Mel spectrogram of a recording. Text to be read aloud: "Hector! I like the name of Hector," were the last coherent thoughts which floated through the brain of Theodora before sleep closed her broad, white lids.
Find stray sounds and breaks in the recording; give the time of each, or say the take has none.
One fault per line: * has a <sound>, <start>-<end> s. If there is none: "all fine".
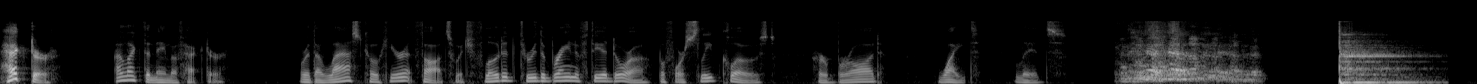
* has a laugh, 11.1-12.7 s
* has a thud, 13.4-14.5 s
